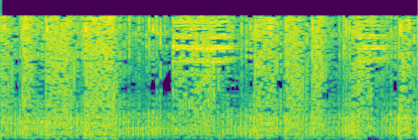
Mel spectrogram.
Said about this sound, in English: There we go. Almost off. See, that's how you do it, Bruce, with an air hammer.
